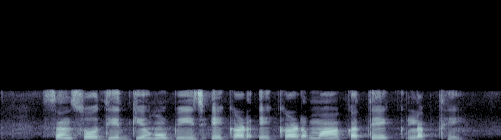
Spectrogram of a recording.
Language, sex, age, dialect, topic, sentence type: Chhattisgarhi, female, 18-24, Western/Budati/Khatahi, agriculture, question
